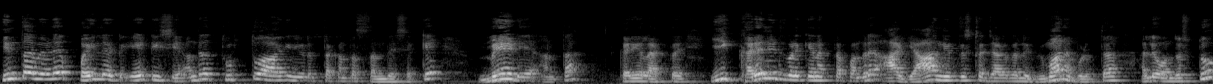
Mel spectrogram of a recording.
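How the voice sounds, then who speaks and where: A male news presenter speaks in a fairly high voice. He explains things to viewers with emphasis, restating key phrases as he goes. The room around him adds a clear echo. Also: expressive, brisk, a little mellow. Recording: echoey, reverberant room.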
